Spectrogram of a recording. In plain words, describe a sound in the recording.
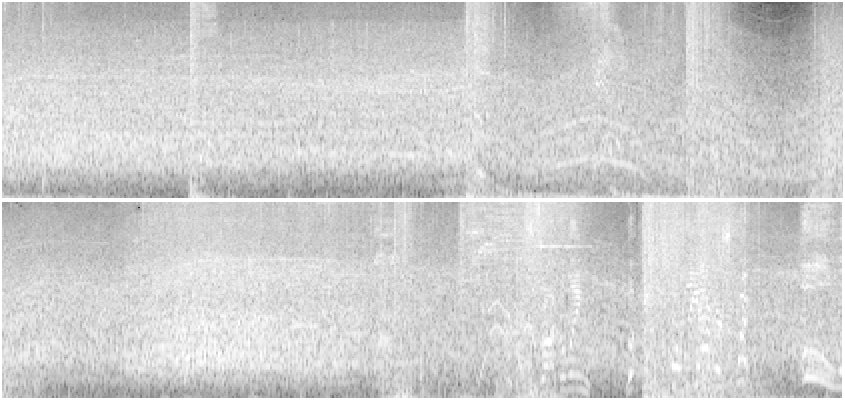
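A crowd cheers steadily.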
